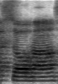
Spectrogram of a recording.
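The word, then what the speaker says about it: svaha: monks pronounce this word we see it as s-v-a-h-a they don't go Savannah they go SWA and you can also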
